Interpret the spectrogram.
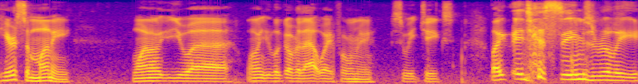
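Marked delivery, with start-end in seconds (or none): none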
